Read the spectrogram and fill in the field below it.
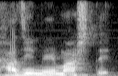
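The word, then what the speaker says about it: はじめまして: মানে অনুশীলন বা প্র্যাকটিস রেনসুর মধ্যে আমার যে প্রথম যে ওয়ার্ডটা আছে এটা হচ্ছে হাজিমে মাসতে হাজিমে মাসতে হাজিমে মাসতে এখানে হওয়ার কথাছিল হাজিমে মাশিতে মূলত শীতেই কিন্তু উচ্চারণের সময় হাজিমে মাসতে মাসিতে হ্যা হাজিমে মাসতে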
